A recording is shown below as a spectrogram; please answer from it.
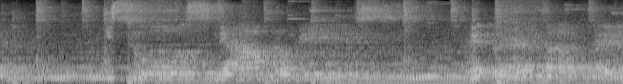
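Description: A mixed group of men and women singing a Romanian Christian worship song together into microphones, with held notes, backed by a band with bass and a steady cymbal or hi-hat beat.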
